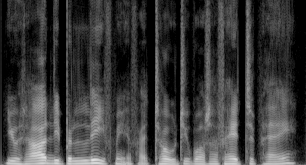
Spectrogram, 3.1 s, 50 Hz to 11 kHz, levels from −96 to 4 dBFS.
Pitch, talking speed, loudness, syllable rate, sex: 165 Hz, 275 wpm, -19 LUFS, 6.2 syllables/s, female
